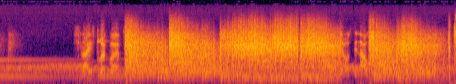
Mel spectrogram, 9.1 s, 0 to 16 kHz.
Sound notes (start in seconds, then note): 1.6 speaking in a foreign language; 2.4 gunfire continues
